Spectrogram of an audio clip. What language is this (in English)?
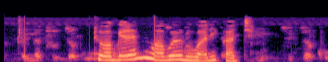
Ganda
